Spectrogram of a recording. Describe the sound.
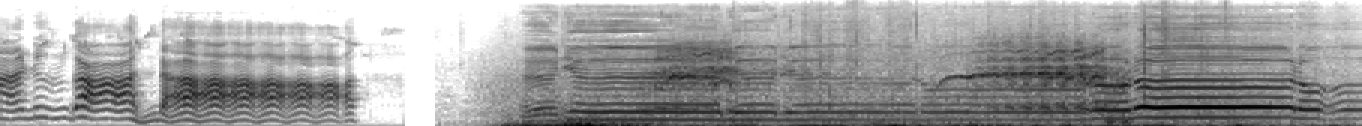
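A pony lets out a quavering, fairly loud neigh. After a brief pause, a voice begins a long, drawn-out chant-like song that carries on to the end. This is the field-treading song of the Hallim area of Jeju Island, Korea, where ponies tread the fields so seeds are not blown away by Jeju's strong winds.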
